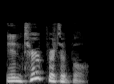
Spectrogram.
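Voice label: "interpretable", British English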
